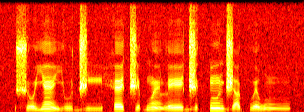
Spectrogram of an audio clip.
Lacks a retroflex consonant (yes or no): yes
